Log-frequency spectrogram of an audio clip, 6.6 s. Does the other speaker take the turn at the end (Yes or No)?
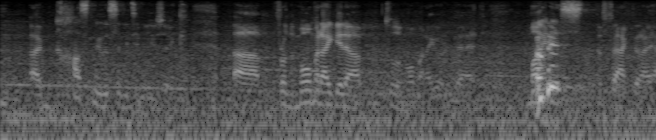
No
